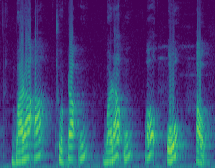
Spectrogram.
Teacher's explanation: जिन स्वरों के उच्चारण में जीभ के पीछे का हिस्सा उठता है, पश्च मीन्स पीछे, उसे कहते हैं पश्च स्वर।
